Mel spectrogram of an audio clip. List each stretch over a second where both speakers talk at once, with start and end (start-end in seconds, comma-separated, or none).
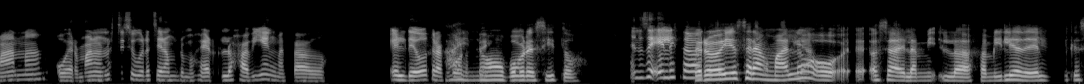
6.9-8.2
